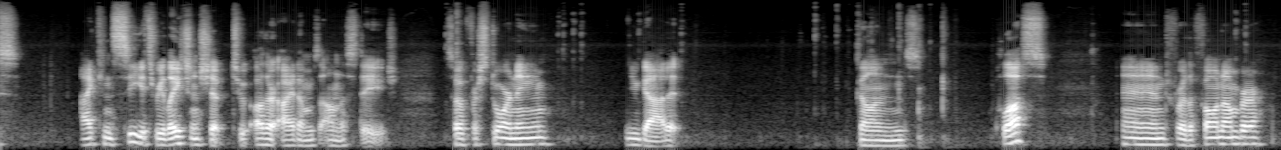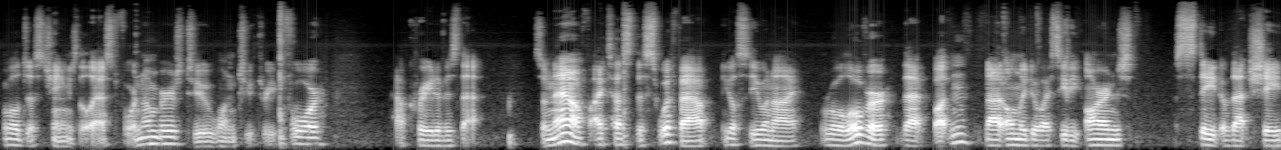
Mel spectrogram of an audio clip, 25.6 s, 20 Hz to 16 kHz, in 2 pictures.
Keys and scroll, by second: 7.6-9.6 typing, 14.7-16.2 typing, 17.3-17.7 typing, 19.0 super+Return.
